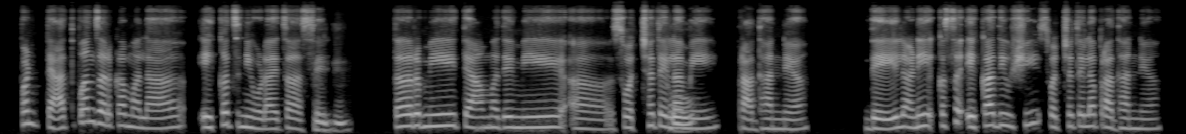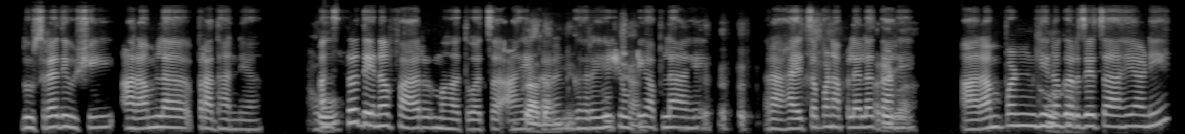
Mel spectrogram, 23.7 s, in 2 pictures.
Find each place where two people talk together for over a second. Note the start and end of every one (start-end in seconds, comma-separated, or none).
17.1-18.4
